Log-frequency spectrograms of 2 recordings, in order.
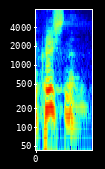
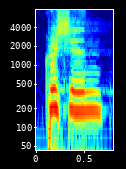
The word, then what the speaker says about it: Krishna: then Krishna everybody say Krishna Krishna only two syllables Krishna but still people mispronounce that chrisan or Krishan or they all kinds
